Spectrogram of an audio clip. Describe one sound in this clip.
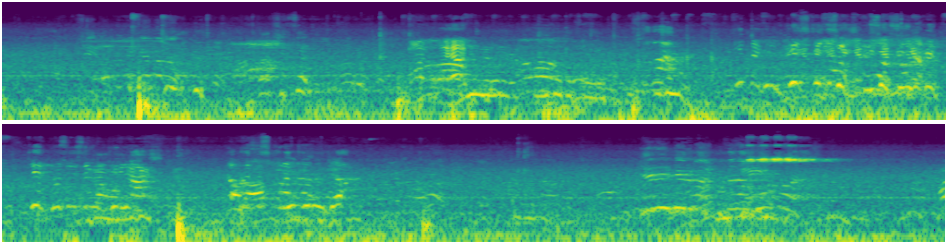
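Young men shout to each other outdoors, some way off.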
